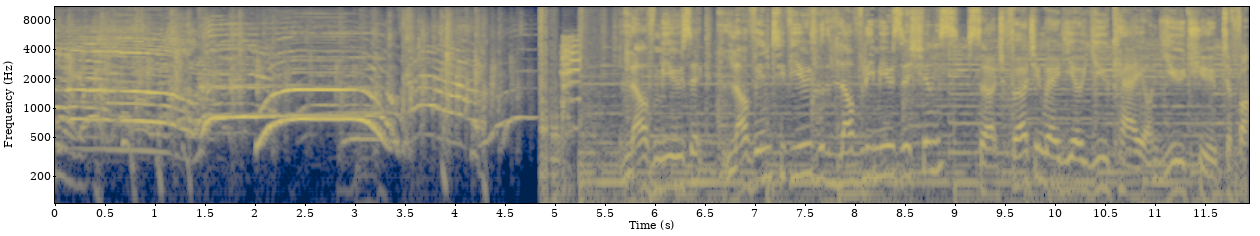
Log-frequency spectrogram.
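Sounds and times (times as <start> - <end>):
audience applause: 0.0 - 5.0
speech: 5.8 - 11.9.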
